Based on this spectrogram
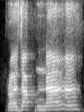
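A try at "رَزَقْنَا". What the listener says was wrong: Oh, kol-kolannya kurang. Rozaqna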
